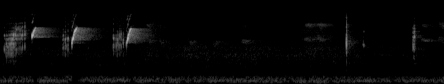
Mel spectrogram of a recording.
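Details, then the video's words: Javan pied fantail mimicking the song of a white-rumped shama: three squeaky, rising high whistles in quick succession, then softer faint notes and a few sharp clicks against a steady low hum. "burung sikatan kipas jawa menirukan kicau murai batu"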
